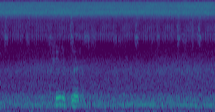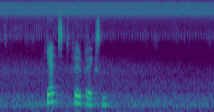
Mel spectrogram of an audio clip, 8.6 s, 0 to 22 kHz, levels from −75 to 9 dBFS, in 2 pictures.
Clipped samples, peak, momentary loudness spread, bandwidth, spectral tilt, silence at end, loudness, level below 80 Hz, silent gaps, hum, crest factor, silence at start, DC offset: under 0.1%; -10 dBFS; 7 LU; over 20 kHz; -2.5 dB/octave; 0 s; -29 LUFS; -66 dBFS; none; none; 22 dB; 0 s; under 0.1%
